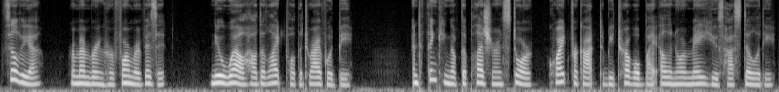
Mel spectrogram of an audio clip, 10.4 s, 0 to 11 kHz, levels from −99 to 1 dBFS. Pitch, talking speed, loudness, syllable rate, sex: 210 Hz, 165 wpm, -20 LUFS, 6.1 syllables/s, female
